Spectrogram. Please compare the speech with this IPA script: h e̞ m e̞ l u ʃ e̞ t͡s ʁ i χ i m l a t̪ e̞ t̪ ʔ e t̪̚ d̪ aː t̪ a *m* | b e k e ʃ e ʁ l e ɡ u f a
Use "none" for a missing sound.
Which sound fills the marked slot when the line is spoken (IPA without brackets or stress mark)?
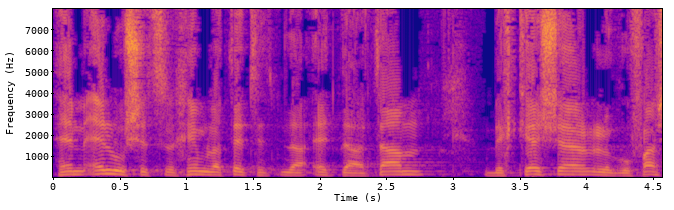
m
